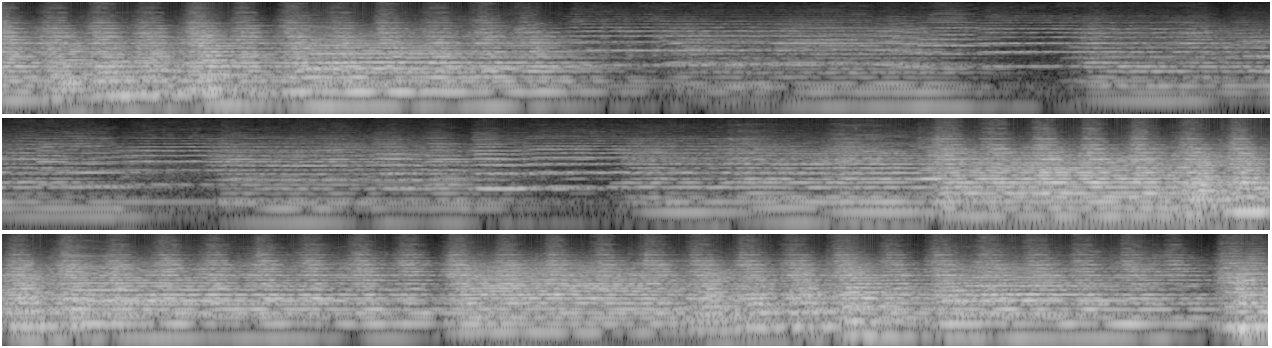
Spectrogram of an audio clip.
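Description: A high school orchestra playing, with bowed strings (violins, cellos, double basses) to the fore. The music drops to a quieter passage about three seconds in and swells back to full volume about eleven seconds in.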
